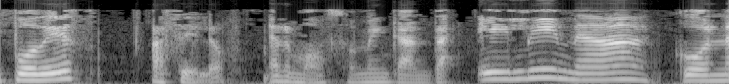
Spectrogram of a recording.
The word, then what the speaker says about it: Helena: Igual Elena pronunciar se pronuncia igual.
